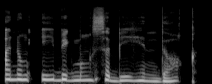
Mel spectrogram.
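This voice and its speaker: A woman's voice: lowish voice, moderate pace, a little mellow, dry recording, studio quality, close to an everyday voice. A woman voicing a wealthy male CEO who speaks urgently and in a commanding way. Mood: anxious. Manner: urgent and commanding, then anxious. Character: worried wealthy male CEO in his prime.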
